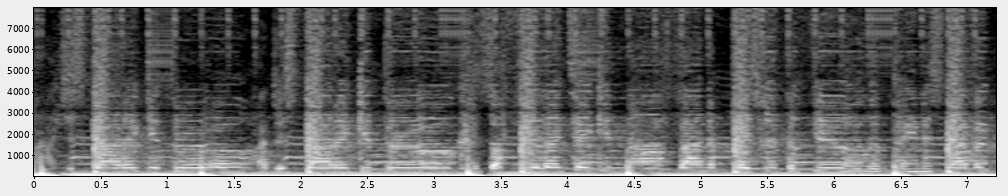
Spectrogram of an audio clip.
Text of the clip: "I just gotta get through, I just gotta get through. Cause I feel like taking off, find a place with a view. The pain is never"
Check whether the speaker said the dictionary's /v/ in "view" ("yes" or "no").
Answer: no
